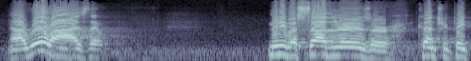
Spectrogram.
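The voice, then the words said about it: Southern US mountain accent. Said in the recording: “people didn't love my accent out there... country boy from the mountains of North Carolina”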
